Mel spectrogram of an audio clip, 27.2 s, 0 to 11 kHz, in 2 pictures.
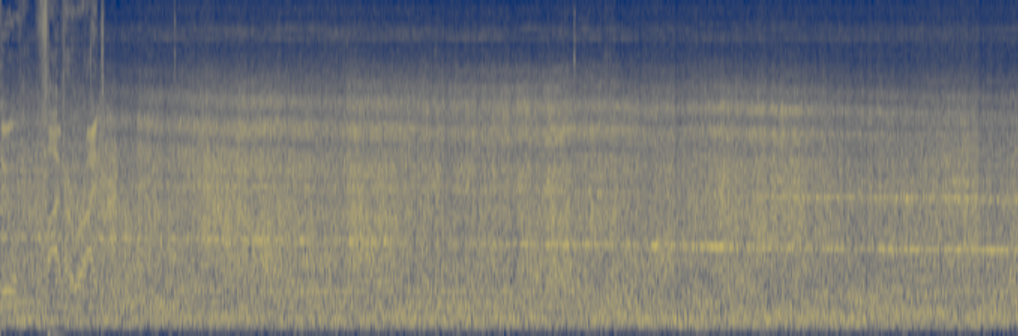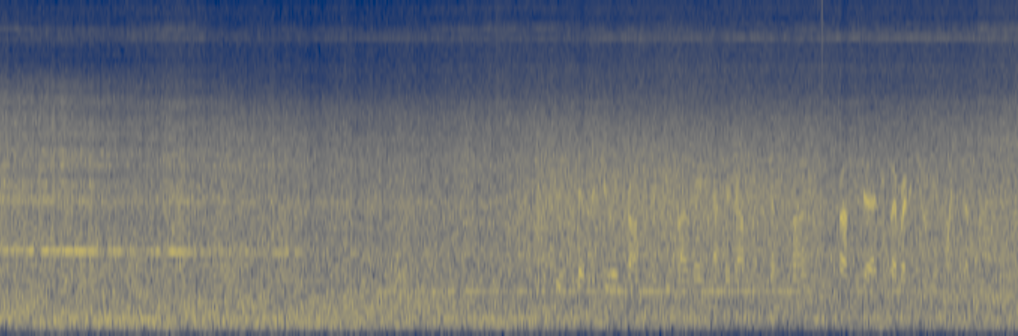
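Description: A Boeing 777 airliner rolling down the runway at LAX, producing a loud, sustained jet-engine roar with a steady whine that holds close and constant, while a commentator speaks over it.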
